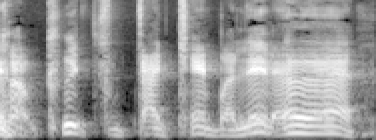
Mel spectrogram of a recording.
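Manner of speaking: whiny imitation of outrage; lightly hammed-up indignant whine; mock indignant Lee. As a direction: mimic his huffy disbelief. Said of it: "voraciously indignant".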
